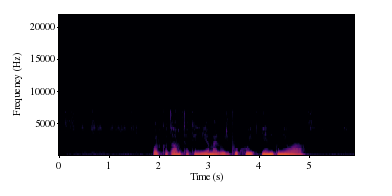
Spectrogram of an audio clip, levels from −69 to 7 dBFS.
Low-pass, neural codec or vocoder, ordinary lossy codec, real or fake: 7.2 kHz; codec, 16 kHz, 0.4 kbps, LongCat-Audio-Codec; none; fake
